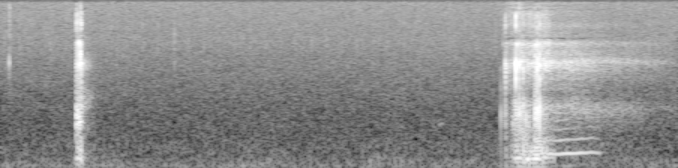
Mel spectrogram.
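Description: A brief noisy snort, then a longer rough snorting breath trailing into a low tone; a nasal snort.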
